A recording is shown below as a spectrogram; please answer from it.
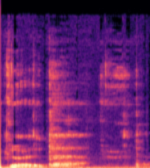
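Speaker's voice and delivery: whispered to self while typing. Real, not acted. Muttering the search word under breath at the computer. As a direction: mouth the word as you search. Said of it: "muttering while searching word".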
